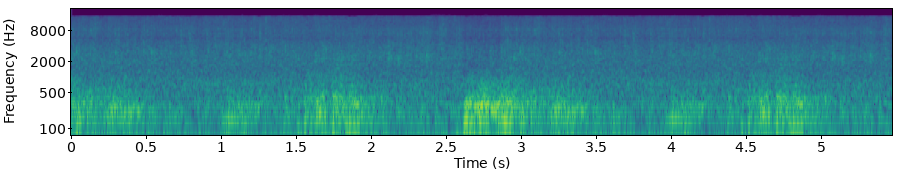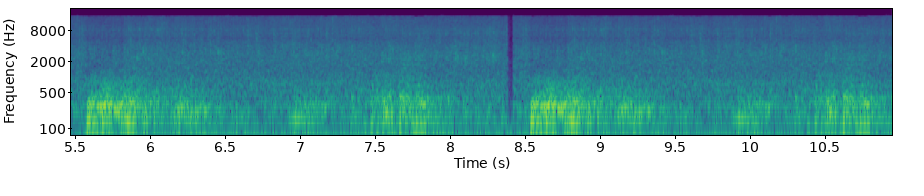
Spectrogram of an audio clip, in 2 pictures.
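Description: Heavy rain in a storm, with a low rumble swelling and fading about once a second.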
